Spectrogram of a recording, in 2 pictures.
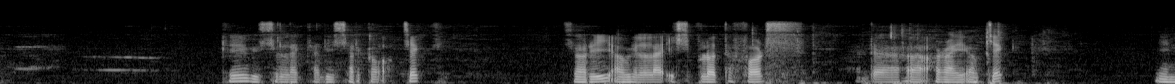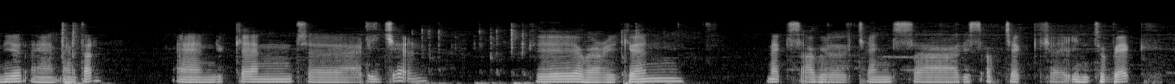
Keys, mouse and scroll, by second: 1.3 click, 3.4-4.9 scroll down 1, 5.8 Escape, 9.7 space, 10.1 scroll up 1, 11.3 click, 12.2 space, 13.3-15.5 scroll down 1, 15.7 r, 17.8 space, 19.5 click, 20.9 right click, 23.4 click.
